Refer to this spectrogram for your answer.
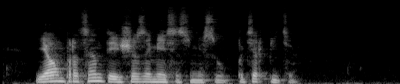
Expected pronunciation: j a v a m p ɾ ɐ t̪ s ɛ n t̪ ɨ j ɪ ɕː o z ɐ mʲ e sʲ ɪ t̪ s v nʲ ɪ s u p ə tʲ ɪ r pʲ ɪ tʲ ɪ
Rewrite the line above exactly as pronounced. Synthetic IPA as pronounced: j a v a m p ɾ ɐ t̪ s ɛ n t̪ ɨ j ɪ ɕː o z ɐ mʲ e sʲ ɪ t̪ s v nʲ ɪ s u p ə tʲ ɪ r pʲ i tʲ ɪ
